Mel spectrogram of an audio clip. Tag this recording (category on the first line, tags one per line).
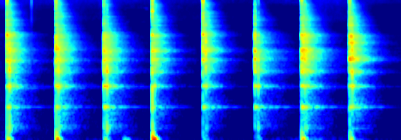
Instrument samples > Percussion
hihats
percussion
drum
samples
drums
hit
loop
drum-loop
acoustic
hh
improvised
groovy
sticks
snare
percs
